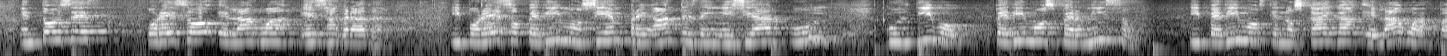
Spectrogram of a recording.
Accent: Jalisco, Mexico; Un ejemplo claro de Jalisco, de donde yo soy, del sur de Jalisco.

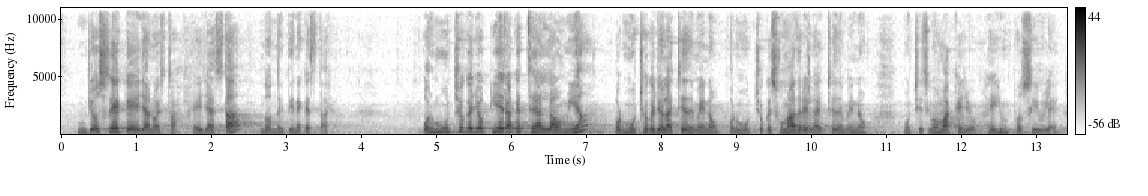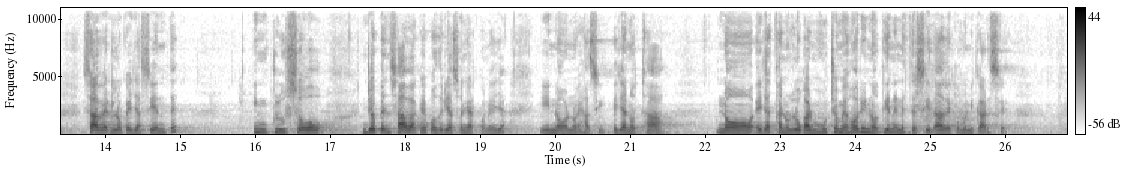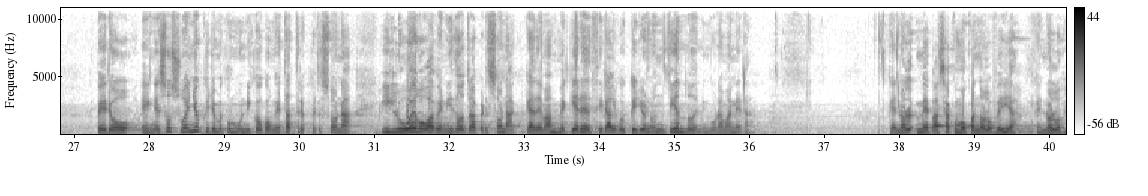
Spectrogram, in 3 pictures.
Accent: Huelva, Andalusia, Spain; por tanto, soy de Huelva

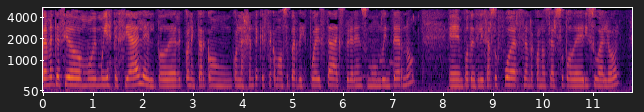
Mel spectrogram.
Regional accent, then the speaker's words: Lima, Peru; Vengo de Perú, de Lima

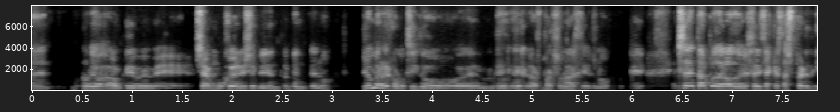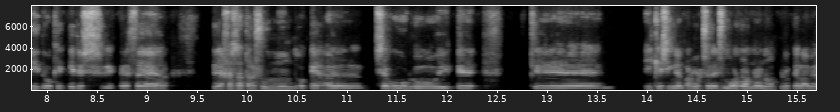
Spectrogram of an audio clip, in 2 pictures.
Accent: Galicia, Spain; nada tienen que ver con mi adolescencia en Galicia

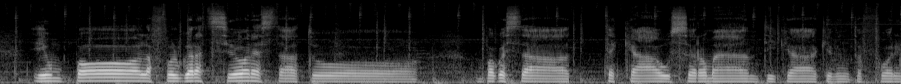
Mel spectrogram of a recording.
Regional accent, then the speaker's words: Bolzano, Trentino-Alto Adige, Italy; Esatto, perché vengo da Bolzano.

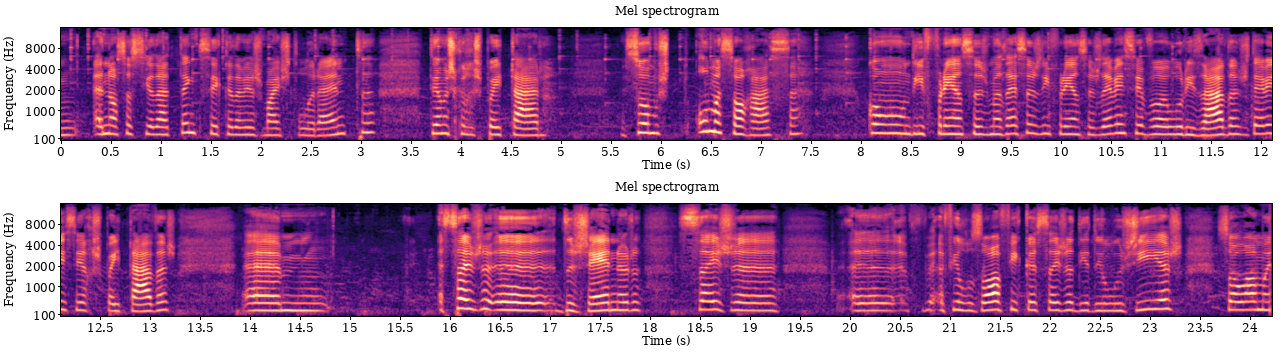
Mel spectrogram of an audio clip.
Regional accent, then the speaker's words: Braga, Portugal; Eu venho de Braga, sou do núcleo antifascista de Braga

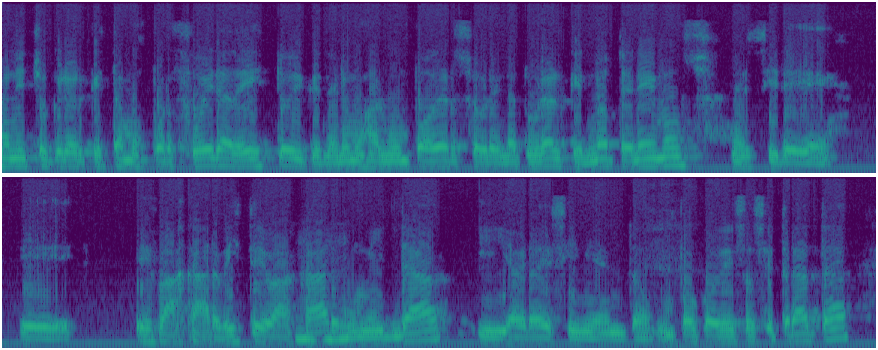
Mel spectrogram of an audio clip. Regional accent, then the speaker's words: Córdoba, Argentina; yo soy cordobés, soy egresado de la Universidad Nacional de Córdoba

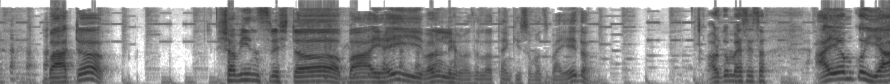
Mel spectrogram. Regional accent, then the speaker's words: Marin Khola, Bagmati, Nepal; सिन्धुली मेरो जन्म स्थान मरिन खोला हो मेरो गाउँ

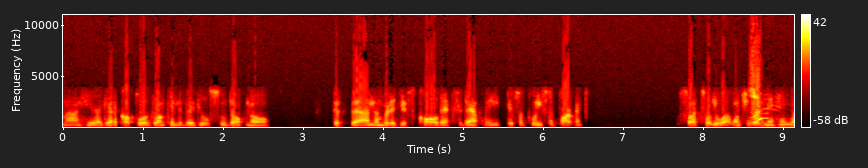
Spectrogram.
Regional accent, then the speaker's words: California, United States; I'm from California. How about you?

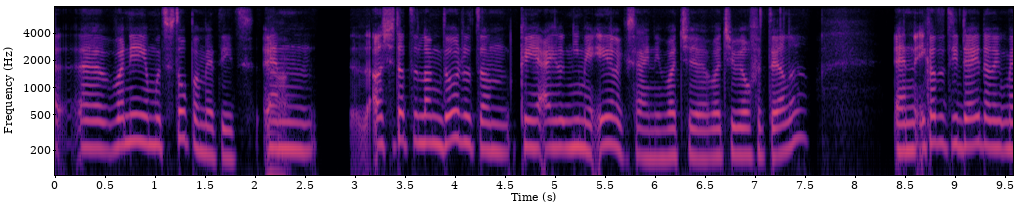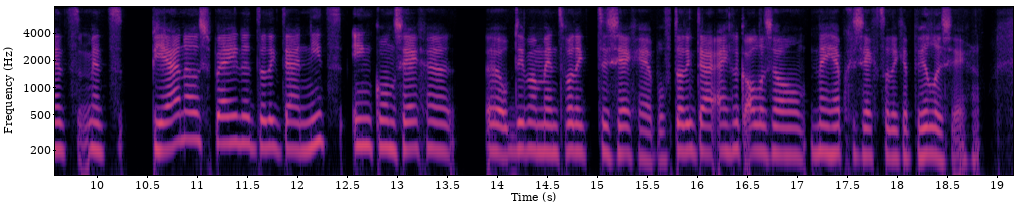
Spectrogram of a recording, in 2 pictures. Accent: North Brabant, Netherlands; ik ben een Brabander in hart en nieren. En ja, sinds kort ook Belg, sinds een jaar.

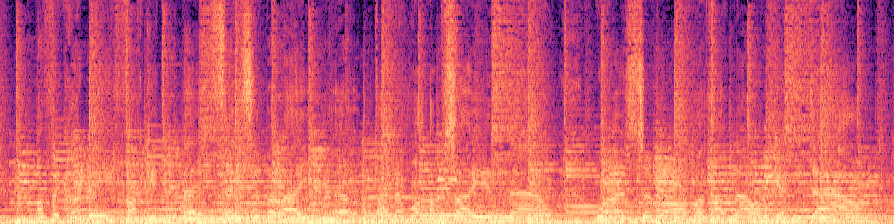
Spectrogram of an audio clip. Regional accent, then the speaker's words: United Kingdom; It's just me, I'm a Brit, and I'm the one viewer, and I'm losing it.

